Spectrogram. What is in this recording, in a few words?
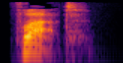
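"flat", American English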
